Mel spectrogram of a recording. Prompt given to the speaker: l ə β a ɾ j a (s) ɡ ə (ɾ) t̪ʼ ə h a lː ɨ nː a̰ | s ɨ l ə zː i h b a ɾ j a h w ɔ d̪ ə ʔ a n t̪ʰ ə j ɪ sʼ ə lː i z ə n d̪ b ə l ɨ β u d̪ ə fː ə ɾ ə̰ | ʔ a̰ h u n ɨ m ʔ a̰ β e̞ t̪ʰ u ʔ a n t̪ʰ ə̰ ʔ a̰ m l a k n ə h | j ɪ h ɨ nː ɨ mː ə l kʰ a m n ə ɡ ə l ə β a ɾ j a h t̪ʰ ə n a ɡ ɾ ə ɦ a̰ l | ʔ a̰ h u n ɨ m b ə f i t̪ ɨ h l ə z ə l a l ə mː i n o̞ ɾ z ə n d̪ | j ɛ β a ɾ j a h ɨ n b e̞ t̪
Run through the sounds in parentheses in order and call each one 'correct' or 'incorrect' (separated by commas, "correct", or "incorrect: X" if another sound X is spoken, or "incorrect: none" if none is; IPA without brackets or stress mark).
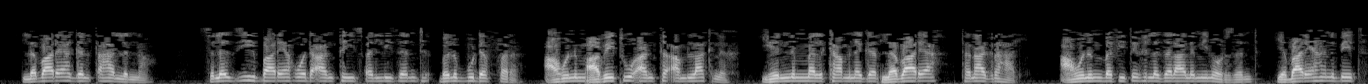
incorrect: h, incorrect: l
